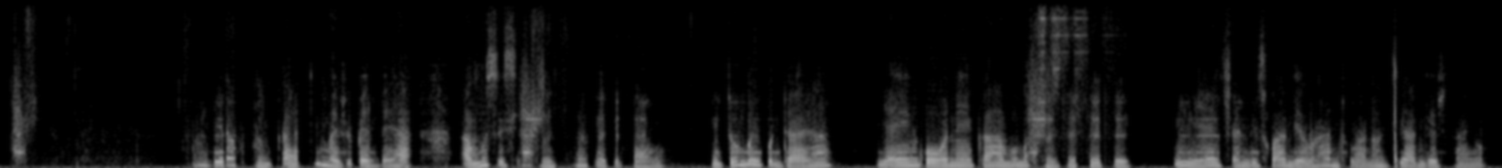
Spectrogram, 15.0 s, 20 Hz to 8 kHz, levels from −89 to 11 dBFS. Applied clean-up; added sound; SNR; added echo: neural diffusion model UNIVERSE++.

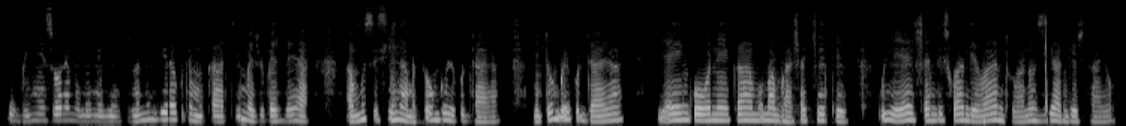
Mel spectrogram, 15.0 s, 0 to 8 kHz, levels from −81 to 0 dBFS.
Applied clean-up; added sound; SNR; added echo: neural mask model Resemble Enhance denoiser.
